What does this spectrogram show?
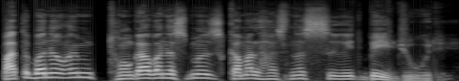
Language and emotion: Kashmiri, neutral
